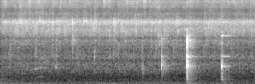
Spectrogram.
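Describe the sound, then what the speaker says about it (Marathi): Onions frying in oil in a home kitchen pan, a steady soft sizzle with a few sharp clinks of a spoon stirring against the pan, no one speaking. "कांदा छान तळले"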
